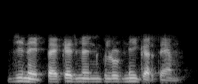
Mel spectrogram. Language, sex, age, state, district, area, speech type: Urdu, male, 45-60, Delhi, Central Delhi, urban, conversation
